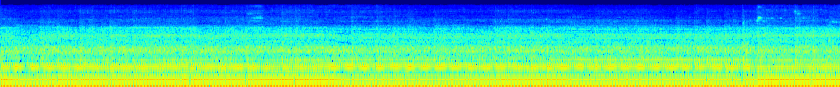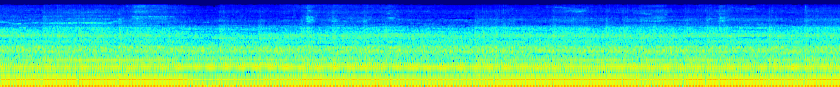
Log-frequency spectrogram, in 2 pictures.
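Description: A tractor engine runs steadily close by.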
